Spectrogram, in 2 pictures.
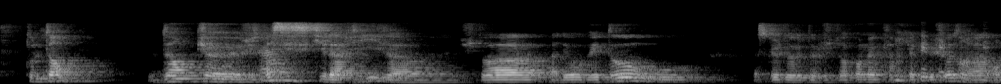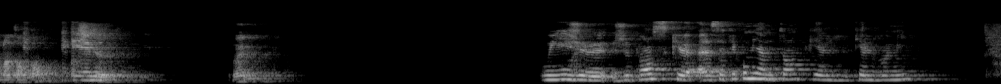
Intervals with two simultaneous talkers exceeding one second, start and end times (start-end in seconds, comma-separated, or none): none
